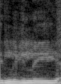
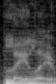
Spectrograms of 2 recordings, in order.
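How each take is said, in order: First: The name sounds like 'Lily'. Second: The name sounds like 'Lele'. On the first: The speaker calls it wrong. "I said it Lily in the beginning" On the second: The speaker calls it right. "it's Lele actually"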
